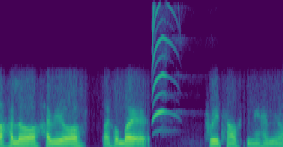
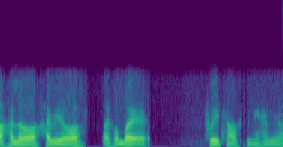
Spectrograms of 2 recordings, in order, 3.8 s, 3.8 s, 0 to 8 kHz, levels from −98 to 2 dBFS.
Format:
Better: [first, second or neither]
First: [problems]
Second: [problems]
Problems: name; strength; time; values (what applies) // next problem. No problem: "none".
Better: second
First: noise reduction (neural mask model RNNoise)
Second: none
